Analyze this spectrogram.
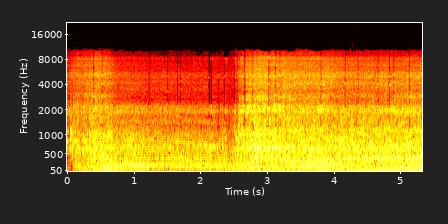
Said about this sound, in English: Oh, just turn on the engine and off you go.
